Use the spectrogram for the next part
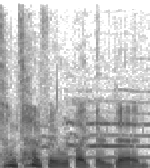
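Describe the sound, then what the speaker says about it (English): Roosters crow nearby in a farmyard, a loud, drawn-out call with a few pulsing phrases, under a person talking. "So there are my roosters over there."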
